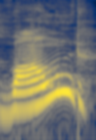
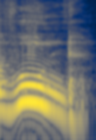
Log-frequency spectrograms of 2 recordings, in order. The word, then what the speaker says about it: wound: The bandage was wound around the wound. Wound is to tie, and wound is a hurt. The spelling is the same, the pronunciation is different.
